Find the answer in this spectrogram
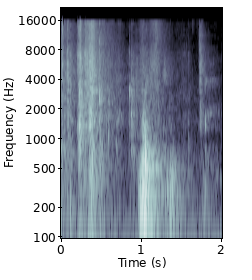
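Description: Oracle cards being handled: short rustling and sliding of card stock, with one louder dull knock about a second in.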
